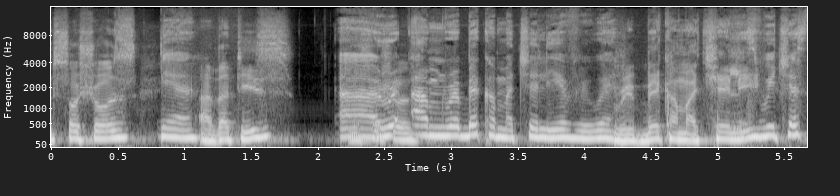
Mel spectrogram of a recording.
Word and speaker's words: Makyeli: Is that how they say it, Makyeli? Yes, Makyeli.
